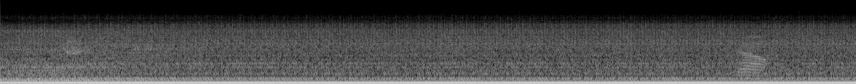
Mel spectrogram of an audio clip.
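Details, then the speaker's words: V8-swapped Corvair on Holley EFI with LS3 injectors, first start running batch fire with cam sensor off: loud, lumpy idle with uneven loping beat; one cylinder not firing, running on seven. "still not working sounds pretty good for seven cylinders though"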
